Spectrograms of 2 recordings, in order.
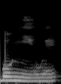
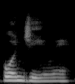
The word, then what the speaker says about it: Bongiwe: of my Hindu teachers couldn't pronounce my actual name, Bongiwe. She pronounced it Bonjiwe.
